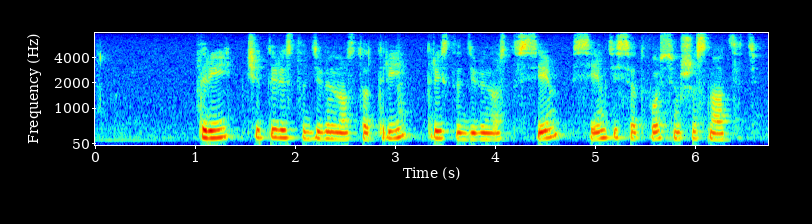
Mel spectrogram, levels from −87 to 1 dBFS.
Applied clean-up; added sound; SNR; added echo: none; none; none; none.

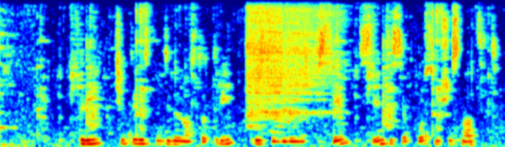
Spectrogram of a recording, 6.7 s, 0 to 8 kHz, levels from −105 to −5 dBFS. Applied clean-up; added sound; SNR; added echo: classical method Wiener filter.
